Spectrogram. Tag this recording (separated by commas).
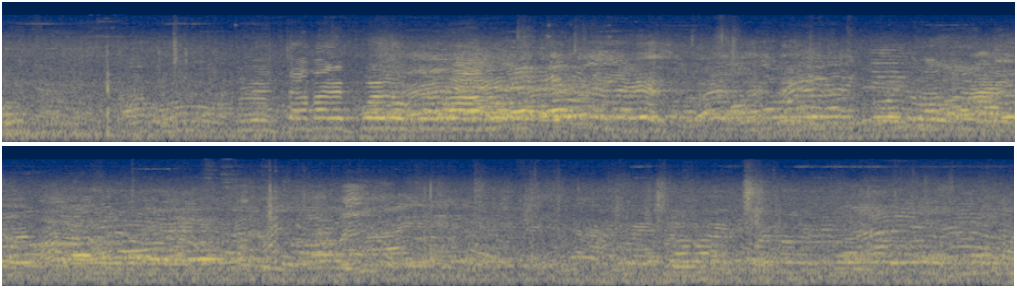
Speech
